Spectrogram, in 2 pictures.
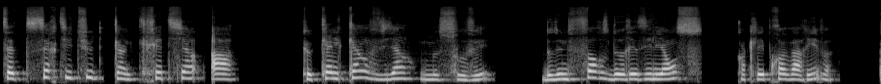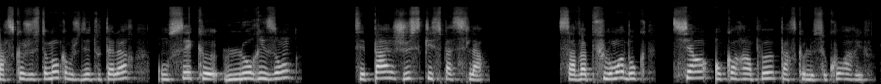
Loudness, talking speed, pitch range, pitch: -20 LUFS, 185 wpm, 235-280 Hz, 255 Hz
